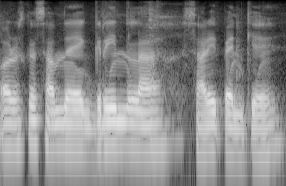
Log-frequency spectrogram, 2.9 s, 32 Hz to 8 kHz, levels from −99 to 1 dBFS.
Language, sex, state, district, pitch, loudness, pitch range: Hindi, male, Arunachal Pradesh, Papum Pare, 100 Hz, -16 LUFS, 95-105 Hz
